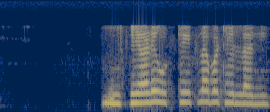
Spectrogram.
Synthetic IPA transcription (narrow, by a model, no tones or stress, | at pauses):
kjaɽeuʈʰːeit̪labəʈʰelːanːiː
